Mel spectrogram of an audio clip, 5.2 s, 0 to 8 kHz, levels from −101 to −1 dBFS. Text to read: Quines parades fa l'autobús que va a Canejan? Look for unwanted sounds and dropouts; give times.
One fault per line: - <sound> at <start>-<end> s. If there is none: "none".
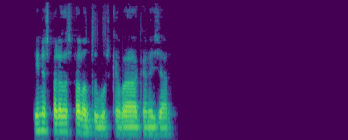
none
